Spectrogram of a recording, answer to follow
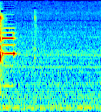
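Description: A single short electronic beep from the PC's motherboard speaker, about a third of a second long, then only the steady low hum of the running computer.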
